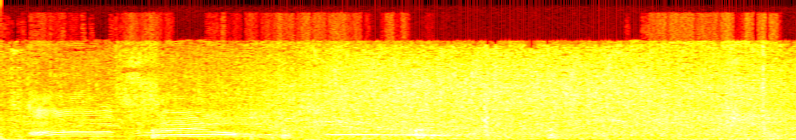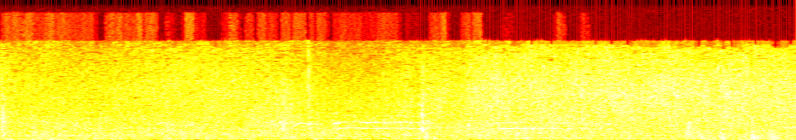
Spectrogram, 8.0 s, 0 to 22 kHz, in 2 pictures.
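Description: Gusty wind rushes over open sea in the video game Assassin's Creed 3, a constant broad roar with surf beneath and brief creaking tones early on, while a voice speaks over it.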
